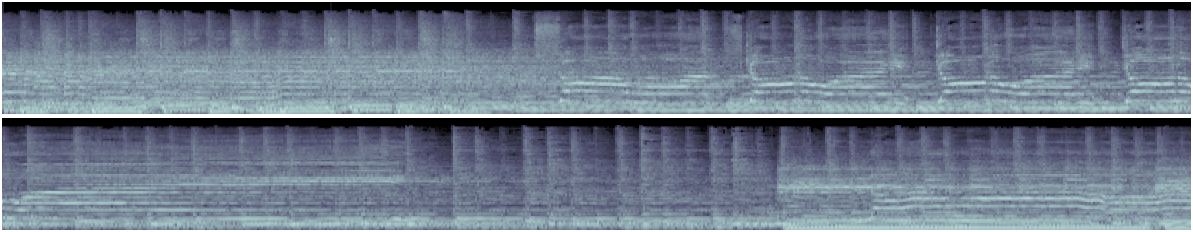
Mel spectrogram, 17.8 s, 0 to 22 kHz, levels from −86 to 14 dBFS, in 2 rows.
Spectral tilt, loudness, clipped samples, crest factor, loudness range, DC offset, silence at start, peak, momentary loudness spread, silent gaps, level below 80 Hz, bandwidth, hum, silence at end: -4 dB/octave; -10 LUFS; under 0.1%; 10 dB; 4 LU; under 0.1%; 0 s; 0 dBFS; 7 LU; none; -22 dBFS; 17 kHz; none; 0 s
